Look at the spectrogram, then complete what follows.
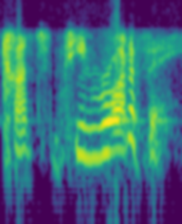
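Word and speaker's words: Konstantin Raudive: And I thought, wait a minute, he was mispronouncing it. That's Konstantin Rodovay, the famous EVP, electronic voice communications scientist who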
